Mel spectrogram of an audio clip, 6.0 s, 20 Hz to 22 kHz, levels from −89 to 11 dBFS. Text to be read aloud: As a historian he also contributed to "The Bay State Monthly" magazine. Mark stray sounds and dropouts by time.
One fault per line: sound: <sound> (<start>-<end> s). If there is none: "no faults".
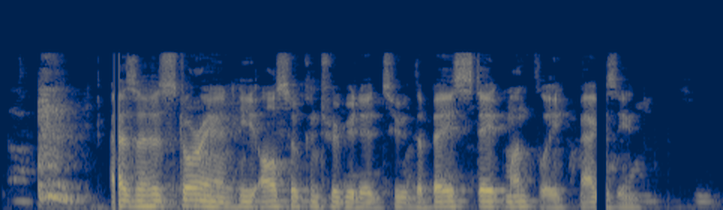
sound: dropout (1.0-1.0 s)
sound: dropout (5.0-5.1 s)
